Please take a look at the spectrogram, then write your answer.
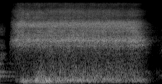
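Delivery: unvoiced shh; shush demo. Shown as a demonstration. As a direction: breathe out a long shush. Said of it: "you're gonna go".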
